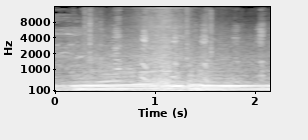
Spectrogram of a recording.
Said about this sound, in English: Listen to that Lamborghini engine.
